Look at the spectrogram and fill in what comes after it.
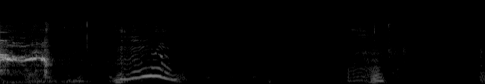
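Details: Boer goat on a farm in Nepal, where a first-time doe has just given birth to a male kid; a single wavering bleat that rises and falls, with brief rustling and muffled noises before and after.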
